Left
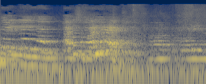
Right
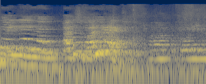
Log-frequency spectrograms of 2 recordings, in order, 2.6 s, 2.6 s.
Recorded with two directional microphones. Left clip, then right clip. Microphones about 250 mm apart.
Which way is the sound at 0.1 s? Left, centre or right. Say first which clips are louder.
Right 3 dB; left.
